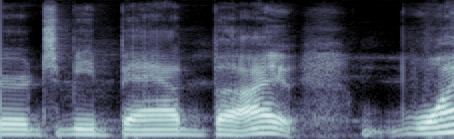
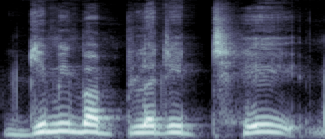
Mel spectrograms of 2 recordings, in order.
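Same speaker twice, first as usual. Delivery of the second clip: higher-pitched put-on British accent; a playful fake British voice, pitched up; mock British accent; 6 semitones higher than usual. Vlogger mocking how British people swear, in a high British accent. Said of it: "I need a British accent".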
